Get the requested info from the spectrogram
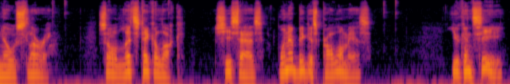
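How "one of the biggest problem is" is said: rushed, dropping "the" and the final S of "problem"; omitted words, sounds. Shown as a demonstration. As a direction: swallow the small words in "One of the biggest problem is". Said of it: "she's omitted the word the".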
